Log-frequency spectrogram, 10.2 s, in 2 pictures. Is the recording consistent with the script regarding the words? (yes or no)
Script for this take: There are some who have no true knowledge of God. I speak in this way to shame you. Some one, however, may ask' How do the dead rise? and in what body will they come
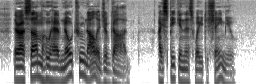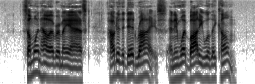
yes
